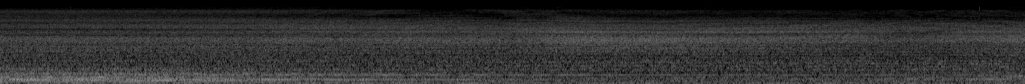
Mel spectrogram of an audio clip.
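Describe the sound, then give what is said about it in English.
Steady white noise fills the whole stretch, a dense, even hiss spanning low rumble to bright highs with no breaks, no voices and no change in loudness. “The white noise has come.”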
